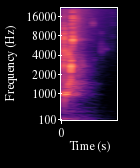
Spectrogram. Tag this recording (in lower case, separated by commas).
drip, liquid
